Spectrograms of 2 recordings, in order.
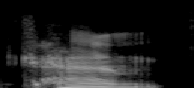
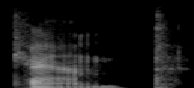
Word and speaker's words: can't: Si se dan cuenta, no hay mucha diferencia al momento de pronunciarlo, pero al final, y por eso tenemos que como enseñar, ir enseñando el oído, al final tenemos la pronunciación de la T que nos dice can't, ¿sí?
